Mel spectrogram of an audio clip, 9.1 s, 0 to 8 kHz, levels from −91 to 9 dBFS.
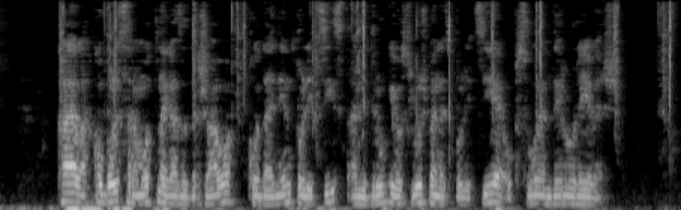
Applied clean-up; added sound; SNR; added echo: classical method WPE with log-MMSE.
